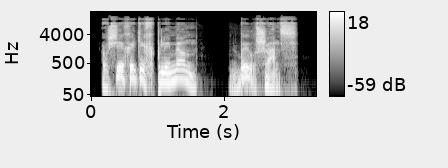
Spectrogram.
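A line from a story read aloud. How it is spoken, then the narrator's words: Calm objection. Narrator (Russian): возразил он спокойно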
